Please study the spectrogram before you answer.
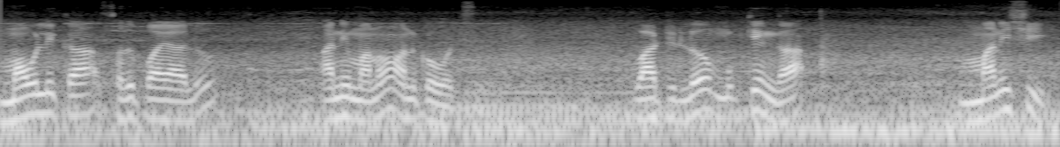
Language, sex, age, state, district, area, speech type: Telugu, male, 45-60, Andhra Pradesh, Guntur, rural, spontaneous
